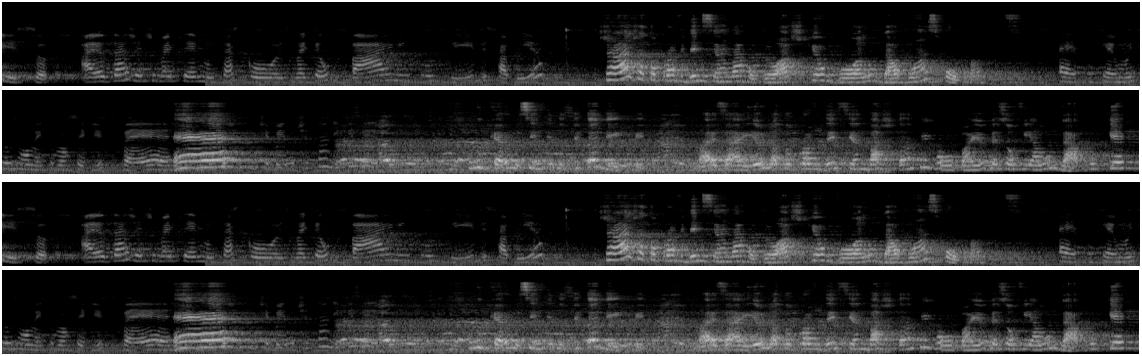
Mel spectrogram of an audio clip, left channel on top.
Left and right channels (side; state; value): both; identical; correlation 1.00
